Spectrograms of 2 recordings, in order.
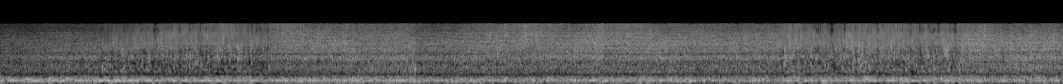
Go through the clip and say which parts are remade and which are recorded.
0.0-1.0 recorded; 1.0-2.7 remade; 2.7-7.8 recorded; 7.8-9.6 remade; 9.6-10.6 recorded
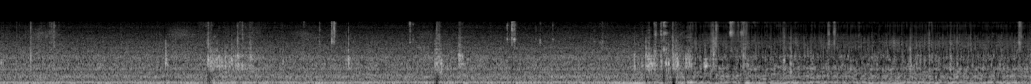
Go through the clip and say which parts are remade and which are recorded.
0.0-6.9 recorded; 6.9-10.3 remade

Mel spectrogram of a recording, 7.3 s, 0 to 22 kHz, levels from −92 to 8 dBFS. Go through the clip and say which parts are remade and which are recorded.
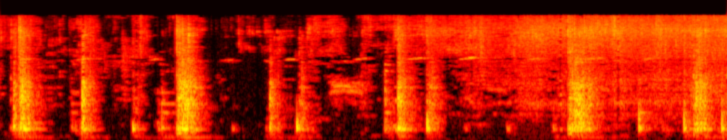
0.0-0.5 remade; 0.5-2.0 recorded; 2.0-2.9 remade; 2.9-4.3 recorded; 4.3-4.9 remade; 4.9-6.3 recorded; 6.3-7.3 remade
